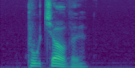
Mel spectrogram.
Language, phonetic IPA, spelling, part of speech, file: Polish, [ˈpw̥t͡ɕɔvɨ], płciowy, adjective, Pl-płciowy.ogg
